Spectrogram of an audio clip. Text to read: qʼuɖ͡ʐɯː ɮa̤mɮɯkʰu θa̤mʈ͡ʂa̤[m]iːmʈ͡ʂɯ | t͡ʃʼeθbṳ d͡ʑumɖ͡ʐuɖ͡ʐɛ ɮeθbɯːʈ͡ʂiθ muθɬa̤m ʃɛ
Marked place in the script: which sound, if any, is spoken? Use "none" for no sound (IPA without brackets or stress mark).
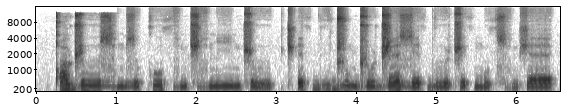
m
